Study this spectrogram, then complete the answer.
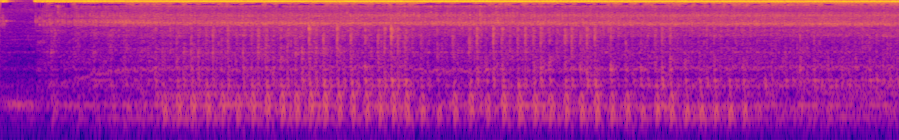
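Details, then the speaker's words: Newly rebuilt model steam plant on its first live steam test, engine cold: rapid, even knocking about three times a second over steam hiss, the piston hitting condensed water at each end of the stroke; drain cocks not essential, and the knocking soon stops. "the knocking sound you can hear is caused by the Piston hitting the water at each end of the stroke these are very small engines so the drain coocks are not essential the knocking soon stops and the engine runs smoothly"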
